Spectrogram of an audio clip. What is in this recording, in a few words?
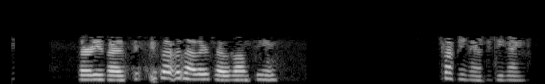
Police Dispatch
